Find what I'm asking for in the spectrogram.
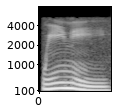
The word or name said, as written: weeny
